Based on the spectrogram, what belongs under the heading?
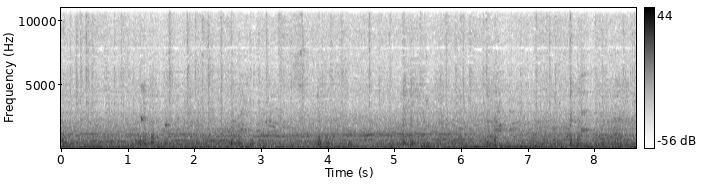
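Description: JR East 115 series electric train running along the track, heard from behind the driver's cab: a steady low hum and rumble, with scattered clicks of the wheels over the rails.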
